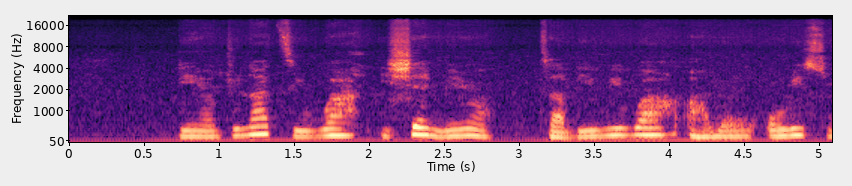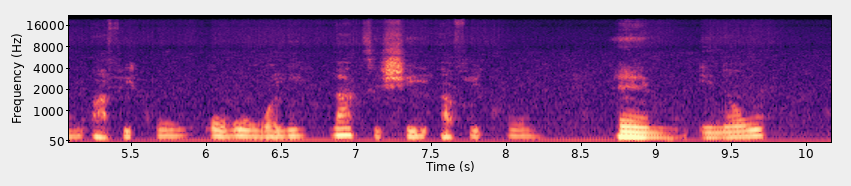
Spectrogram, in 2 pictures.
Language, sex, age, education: Yoruba, female, 15-29, tertiary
